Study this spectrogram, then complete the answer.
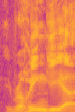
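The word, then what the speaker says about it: Rohingya: so you don't think this influx of RO hinga orange yeah however you pronounce it yeah we say ro India is it that's correct it's not it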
